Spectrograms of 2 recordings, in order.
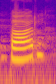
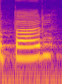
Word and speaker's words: parle: In je parle, il parle, elle parle, the words end with an E, but this letter is silent. It is the letter L that precedes it which is pronounced. So in this case, you only hear the L sound at the end of je parle, il parle and elle parle.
